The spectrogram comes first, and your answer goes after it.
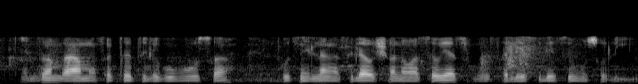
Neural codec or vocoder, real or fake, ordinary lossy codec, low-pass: none; real; none; 3.6 kHz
